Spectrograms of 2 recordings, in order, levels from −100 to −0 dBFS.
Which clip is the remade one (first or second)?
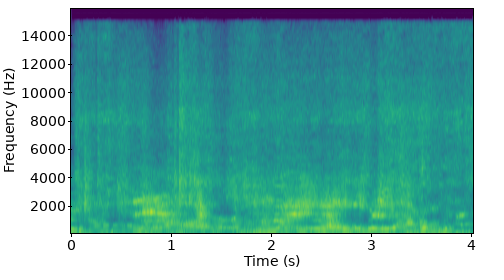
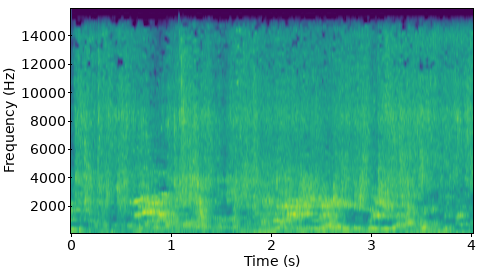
first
